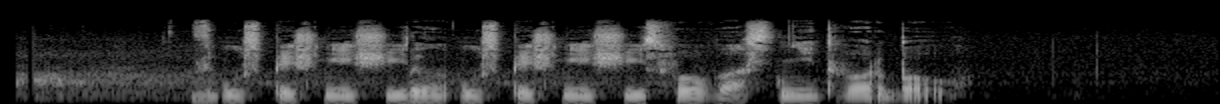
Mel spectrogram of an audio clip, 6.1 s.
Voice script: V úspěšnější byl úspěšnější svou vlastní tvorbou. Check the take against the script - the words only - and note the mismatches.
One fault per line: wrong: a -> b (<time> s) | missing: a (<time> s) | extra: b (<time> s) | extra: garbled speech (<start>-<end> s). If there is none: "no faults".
no faults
